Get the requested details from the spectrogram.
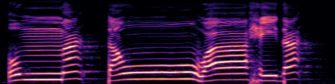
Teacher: ता को वाव के साथ मिलाया, नाक में आवाज़ पैदा की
